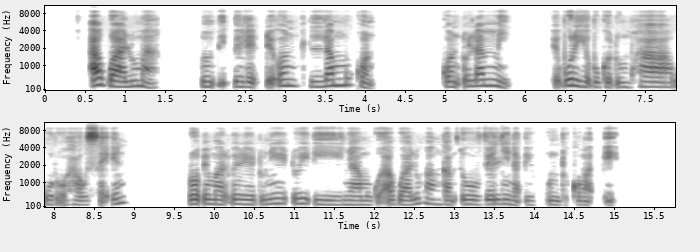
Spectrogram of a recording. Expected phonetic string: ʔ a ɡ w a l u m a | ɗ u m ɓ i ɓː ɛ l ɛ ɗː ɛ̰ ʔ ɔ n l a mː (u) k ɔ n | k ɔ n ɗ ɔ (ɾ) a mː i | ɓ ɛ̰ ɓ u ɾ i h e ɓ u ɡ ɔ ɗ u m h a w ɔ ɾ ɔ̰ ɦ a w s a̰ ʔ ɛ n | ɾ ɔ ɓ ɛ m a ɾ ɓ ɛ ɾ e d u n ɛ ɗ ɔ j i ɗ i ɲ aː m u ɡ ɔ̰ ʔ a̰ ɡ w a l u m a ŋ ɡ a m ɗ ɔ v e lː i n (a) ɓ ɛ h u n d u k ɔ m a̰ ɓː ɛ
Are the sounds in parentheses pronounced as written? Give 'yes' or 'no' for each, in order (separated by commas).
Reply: yes, no, yes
